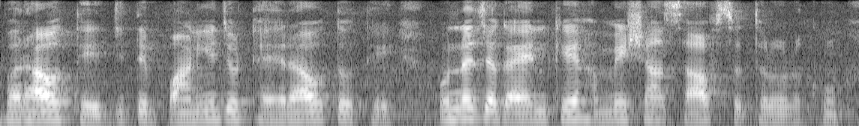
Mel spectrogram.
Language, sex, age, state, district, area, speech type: Sindhi, female, 30-45, Gujarat, Surat, urban, spontaneous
